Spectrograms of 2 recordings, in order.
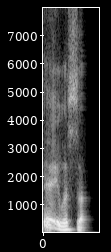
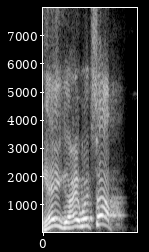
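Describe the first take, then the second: First: It sounds relaxed and indifferent. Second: It sounds nervous, forcing a show of calm.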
